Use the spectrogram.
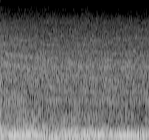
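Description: A truck engine, running after its VIN was rewritten in a salvage yard PCM, gives a steady, deep idle rumble close by, with an even, continuous tone and no voices over it.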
